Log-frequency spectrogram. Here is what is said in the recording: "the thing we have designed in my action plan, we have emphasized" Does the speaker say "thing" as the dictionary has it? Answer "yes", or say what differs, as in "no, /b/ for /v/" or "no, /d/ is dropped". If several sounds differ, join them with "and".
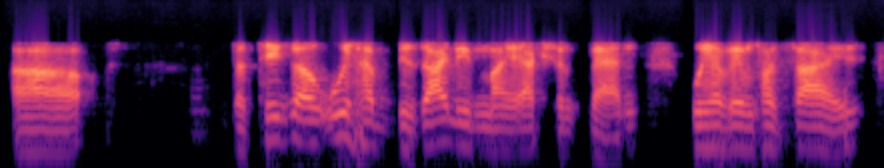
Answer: no, /t/ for /θ/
